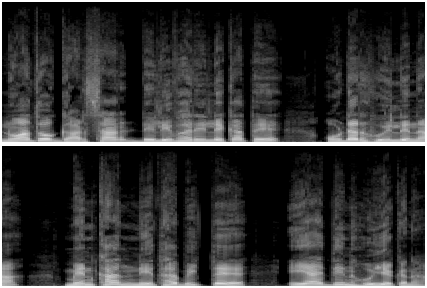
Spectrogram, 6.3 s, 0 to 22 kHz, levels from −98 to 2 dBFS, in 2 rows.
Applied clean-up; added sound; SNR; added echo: none; none; none; none.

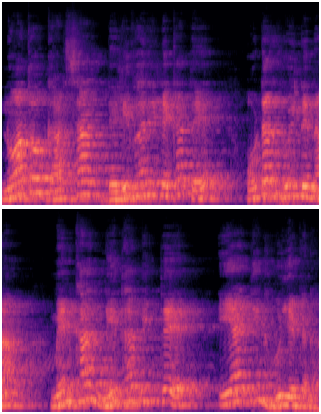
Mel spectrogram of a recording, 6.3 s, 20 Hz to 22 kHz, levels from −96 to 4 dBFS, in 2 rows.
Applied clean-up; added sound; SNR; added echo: none; none; none; reverberation time 0.8 s.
